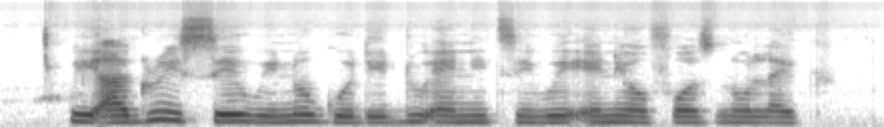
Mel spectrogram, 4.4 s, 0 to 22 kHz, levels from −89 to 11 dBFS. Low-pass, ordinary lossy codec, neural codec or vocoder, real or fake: 19.8 kHz; Opus, 24 kbps; vocoder, 44.1 kHz, 128 mel bands every 256 samples, BigVGAN v2; fake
